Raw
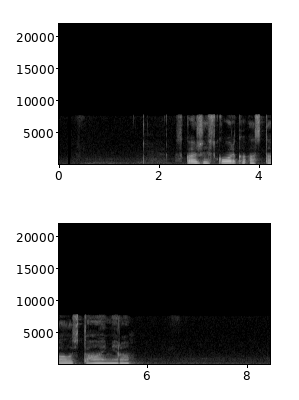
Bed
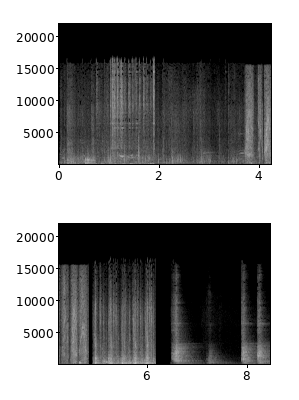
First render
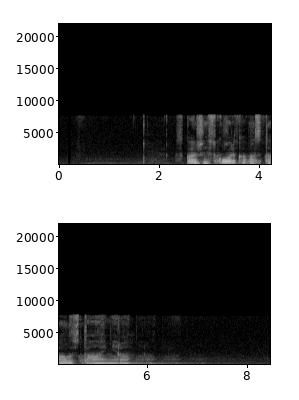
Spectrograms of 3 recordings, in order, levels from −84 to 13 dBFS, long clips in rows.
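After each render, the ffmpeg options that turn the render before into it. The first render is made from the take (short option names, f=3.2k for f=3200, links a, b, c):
-filter_complex "[0:a]asplit=2[a][b];[b]adelay=24,volume=-12.5dB[c];[a][c]amix=inputs=2:normalize=0,aecho=1:1:514|1028|1542|2056:0.133|0.0573|0.0247|0.0106"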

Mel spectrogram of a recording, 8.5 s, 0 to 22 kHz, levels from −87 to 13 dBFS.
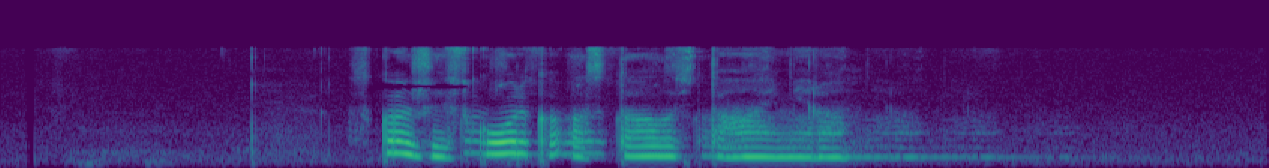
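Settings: -filter_complex "[0:a]asettb=1/sr,asplit=3[a][b][c];[a]atrim=end=2.484[d];[b]atrim=start=2.48:end=3.12,asetpts=PTS-STARTPTS,afade=t=in:d=0.004:c=qsin,afade=t=out:st=0.636:d=0.004:c=qsin,asuperstop=centerf=3100:order=20:qfactor=6.8[e];[c]atrim=start=3.116[f];[d][e]acrossfade=d=0.004:c1=hsin:c2=qsin[g];[g][f]acrossfade=d=0.004:c1=qsin:c2=hsin,asettb=1/sr,asplit=3[h][i][j];[h]atrim=end=3.654[k];[i]atrim=start=3.65:end=4.12,asetpts=PTS-STARTPTS,afade=t=in:d=0.004:c=qsin,afade=t=out:st=0.466:d=0.004:c=qsin,highpass=210[l];[j]atrim=start=4.116[m];[k][l]acrossfade=d=0.004:c1=hsin:c2=qsin[n];[n][m]acrossfade=d=0.004:c1=qsin:c2=hsin"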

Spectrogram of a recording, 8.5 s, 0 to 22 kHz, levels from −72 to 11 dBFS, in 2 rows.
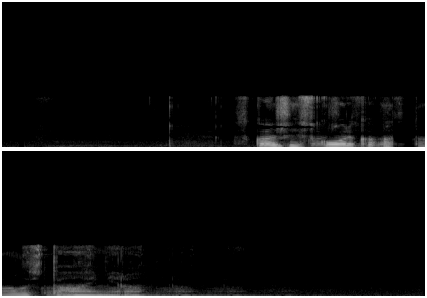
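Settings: -filter_complex "[0:a]asettb=1/sr,asplit=3[a][b][c];[a]atrim=end=2.734[d];[b]atrim=start=2.73:end=3.35,asetpts=PTS-STARTPTS,afade=t=in:d=0.004:c=qsin,afade=t=out:st=0.616:d=0.004:c=qsin,highshelf=f=4.3k:g=6[e];[c]atrim=start=3.346[f];[d][e]acrossfade=d=0.004:c1=hsin:c2=qsin[g];[g][f]acrossfade=d=0.004:c1=qsin:c2=hsin,asettb=1/sr,asplit=3[h][i][j];[h]atrim=end=5.244[k];[i]atrim=start=5.24:end=5.93,asetpts=PTS-STARTPTS,afade=t=in:d=0.004:c=qsin,afade=t=out:st=0.686:d=0.004:c=qsin,tremolo=f=62:d=0.519[l];[j]atrim=start=5.926[m];[k][l]acrossfade=d=0.004:c1=hsin:c2=qsin[n];[n][m]acrossfade=d=0.004:c1=qsin:c2=hsin,asplit=2[o][p];[o]atrim=end=3.91,asetpts=PTS-STARTPTS,afade=t=out:st=3.906:d=0.004:c=hsin:silence=0.0749894[q];[p]atrim=start=3.91,asetpts=PTS-STARTPTS,afade=t=in:d=0.66:c=qua:silence=0.0749894[r];[q][r]concat=n=2:v=0:a=1"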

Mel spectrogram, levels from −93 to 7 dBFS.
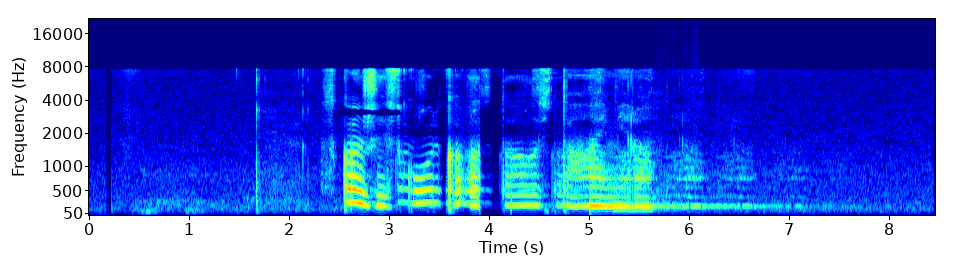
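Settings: -filter_complex "[0:a]asettb=1/sr,asplit=3[a][b][c];[a]atrim=end=4.224[d];[b]atrim=start=4.22:end=5.01,asetpts=PTS-STARTPTS,afade=t=in:d=0.004:c=qsin,afade=t=out:st=0.786:d=0.004:c=qsin,acrossover=split=370|1000[e][f][g];[e]acompressor=threshold=-36dB:ratio=4[h];[f]acompressor=threshold=-48dB:ratio=4[i];[g]acompressor=threshold=-41dB:ratio=4[j];[h][i][j]amix=inputs=3:normalize=0[k];[c]atrim=start=5.006[l];[d][k]acrossfade=d=0.004:c1=hsin:c2=qsin[m];[m][l]acrossfade=d=0.004:c1=qsin:c2=hsin,asplit=3[n][o][p];[n]afade=t=out:st=5.66:d=0.02[q];[o]acrusher=bits=5:mode=log:mix=0:aa=0.000001,afade=t=in:st=5.66:d=0.02,afade=t=out:st=6.09:d=0.02[r];[p]afade=t=in:st=6.09:d=0.02[s];[q][r][s]amix=inputs=3:normalize=0,asplit=2[t][u];[t]atrim=end=3.57,asetpts=PTS-STARTPTS,afade=t=out:st=2.45:d=1.12:silence=0.0749894[v];[u]atrim=start=3.57,asetpts=PTS-STARTPTS,afade=t=in:d=0.004:c=hsin:silence=0.0749894[w];[v][w]concat=n=2:v=0:a=1"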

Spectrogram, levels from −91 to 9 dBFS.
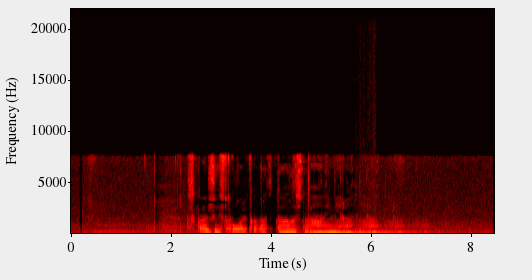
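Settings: -af "acompressor=threshold=-37dB:ratio=5,alimiter=level_in=10.5dB:limit=-24dB:level=0:latency=1:release=221,volume=-10.5dB"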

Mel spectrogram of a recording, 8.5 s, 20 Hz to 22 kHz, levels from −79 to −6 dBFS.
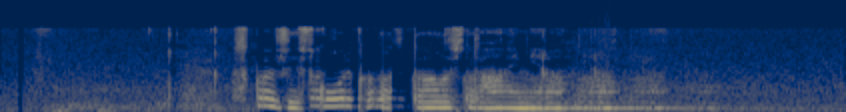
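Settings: -af "volume=10dB"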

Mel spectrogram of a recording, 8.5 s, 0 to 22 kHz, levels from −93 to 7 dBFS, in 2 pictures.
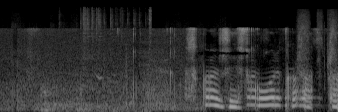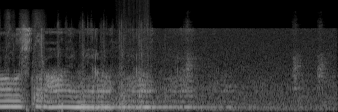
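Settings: -filter_complex "[1:a]volume=-26.5dB[a];[0:a][a]amix=inputs=2:normalize=0"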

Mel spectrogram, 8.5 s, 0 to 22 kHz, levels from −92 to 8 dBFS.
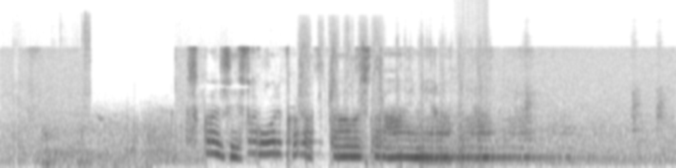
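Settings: -filter_complex "[0:a]asettb=1/sr,asplit=3[a][b][c];[a]atrim=end=1.134[d];[b]atrim=start=1.13:end=2.18,asetpts=PTS-STARTPTS,afade=t=in:d=0.004:c=qsin,afade=t=out:st=1.046:d=0.004:c=qsin,lowpass=f=1.3k:w=0.5412,lowpass=f=1.3k:w=1.3066[e];[c]atrim=start=2.176[f];[d][e]acrossfade=d=0.004:c1=hsin:c2=qsin[g];[g][f]acrossfade=d=0.004:c1=qsin:c2=hsin"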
